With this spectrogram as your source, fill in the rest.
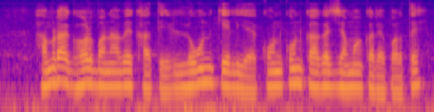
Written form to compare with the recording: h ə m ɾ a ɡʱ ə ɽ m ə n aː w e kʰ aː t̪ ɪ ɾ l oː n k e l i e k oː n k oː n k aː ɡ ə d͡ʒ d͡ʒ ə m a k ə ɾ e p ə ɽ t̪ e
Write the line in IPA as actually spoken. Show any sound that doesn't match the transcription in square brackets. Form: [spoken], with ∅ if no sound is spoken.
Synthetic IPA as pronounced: h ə m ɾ a ɡʱ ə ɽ [b] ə n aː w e kʰ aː t̪ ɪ ɾ l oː n k e l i e k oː n k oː n k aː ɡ ə d͡ʒ d͡ʒ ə m a k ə ɾ e p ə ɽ t̪ e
